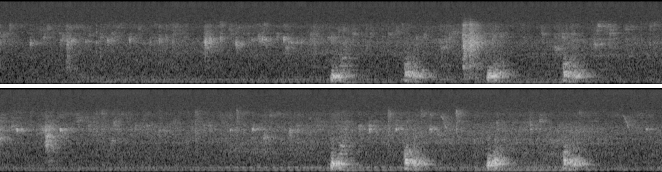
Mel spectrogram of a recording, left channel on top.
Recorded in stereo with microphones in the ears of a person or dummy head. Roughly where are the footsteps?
Right.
